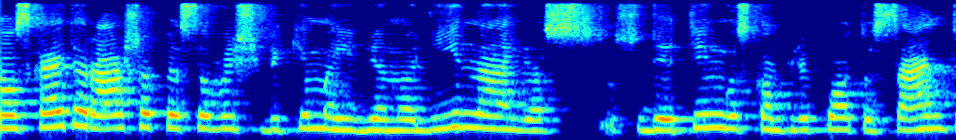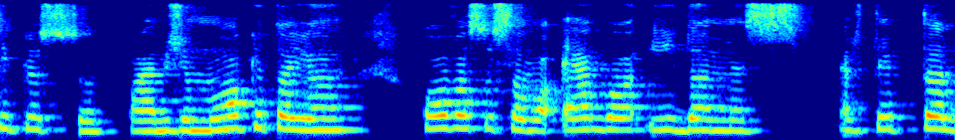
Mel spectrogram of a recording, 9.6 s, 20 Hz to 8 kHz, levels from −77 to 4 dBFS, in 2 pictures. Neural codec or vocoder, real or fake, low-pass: none; real; 7.2 kHz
